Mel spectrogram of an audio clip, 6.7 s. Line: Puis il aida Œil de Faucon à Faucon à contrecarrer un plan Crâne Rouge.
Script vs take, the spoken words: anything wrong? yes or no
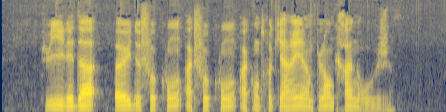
no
